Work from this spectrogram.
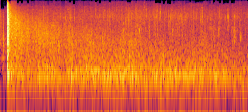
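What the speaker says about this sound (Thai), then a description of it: "เดี๋ยวทำไมระเบิดมาหล่นหน้าเวีย" A sharp, sudden blast of a grenade going off in Escape From Tarkov, followed by a long rumbling, hissing decay.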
